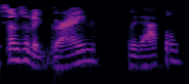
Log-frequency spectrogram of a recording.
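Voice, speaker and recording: A man's voice: lowish voice, moderate pace, breathy edge, dry recording. A man casually chatting and teasing his co-host while they play a game together at his computer, swearing freely. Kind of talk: casual gaming chat. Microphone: desk microphone. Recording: dull lo-fi dry sound.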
